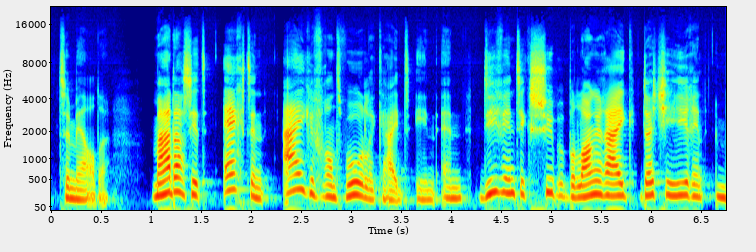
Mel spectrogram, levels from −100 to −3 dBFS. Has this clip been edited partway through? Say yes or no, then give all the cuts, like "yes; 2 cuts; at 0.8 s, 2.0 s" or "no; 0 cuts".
yes; 2 cuts; at 4.2 s, 5.9 s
